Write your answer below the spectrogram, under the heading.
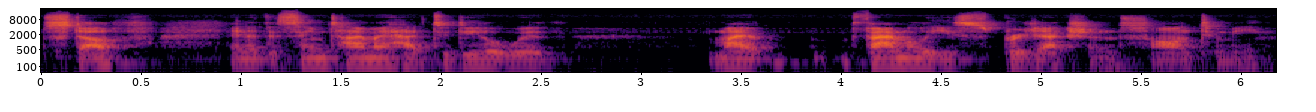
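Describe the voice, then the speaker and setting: Speaking at a fairly slow pace, a man with a fairly low pitch is heard with audible room echo. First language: not English. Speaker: video blogger. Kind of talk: personal testimony. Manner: halting, many fillers and repetitions.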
